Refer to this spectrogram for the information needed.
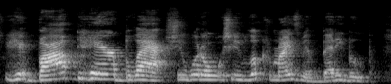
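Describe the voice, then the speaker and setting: A woman talks with an American accent, at medium pitch and with ordinary pitch variation. Background noise is noticeable. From southern Wisconsin near Illinois state line. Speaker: tarot reader and medium. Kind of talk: live stream psychic reading. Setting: live stream. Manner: chatty, halting with restarts.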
